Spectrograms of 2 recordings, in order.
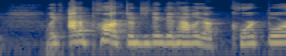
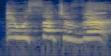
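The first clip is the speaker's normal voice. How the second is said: high, loud Southern Belle; 9 semitones higher, 8 dB louder than usual. Acted. Reader starting the next line, high Southern Belle accent. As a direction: break off a Southern Belle reading. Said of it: "do the Southern Belle voice".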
